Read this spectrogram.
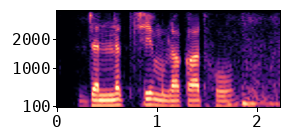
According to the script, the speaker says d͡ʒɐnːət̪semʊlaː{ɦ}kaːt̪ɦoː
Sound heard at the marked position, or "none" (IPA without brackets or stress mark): none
